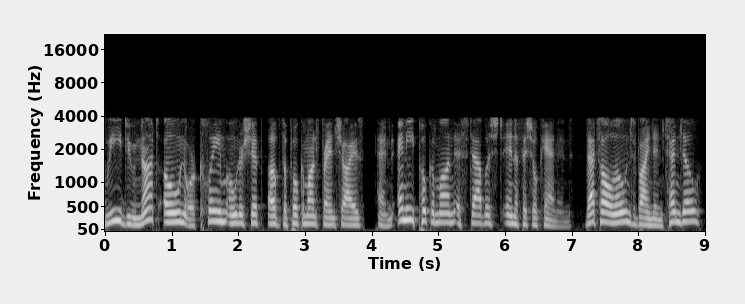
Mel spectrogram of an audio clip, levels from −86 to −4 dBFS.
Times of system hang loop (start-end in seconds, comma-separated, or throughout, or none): none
